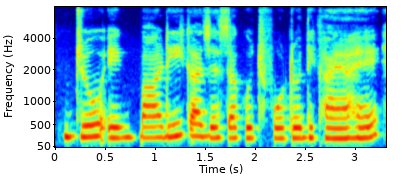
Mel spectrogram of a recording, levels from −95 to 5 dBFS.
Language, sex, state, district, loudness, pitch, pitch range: Hindi, female, Sikkim, Gangtok, -11 LUFS, 225 Hz, 220-240 Hz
